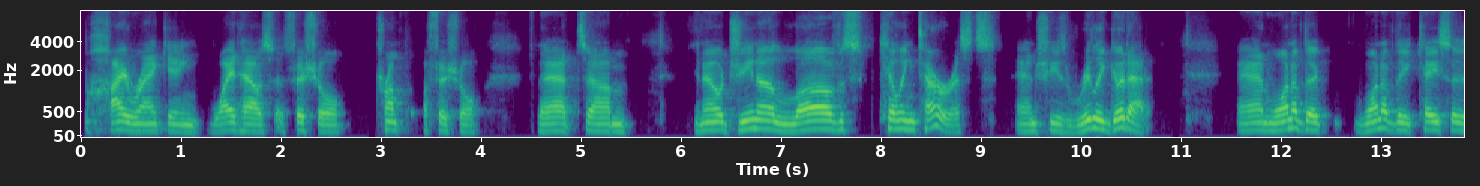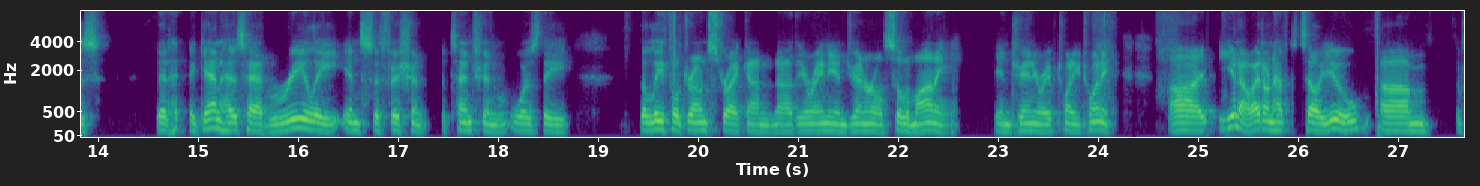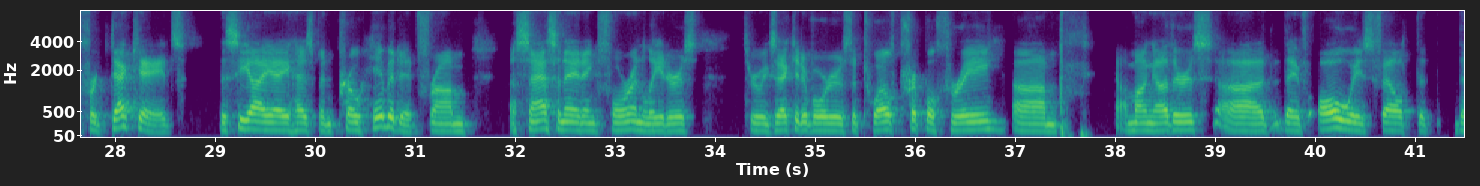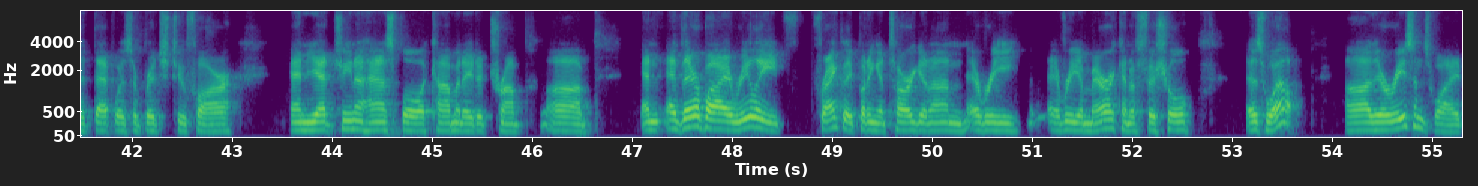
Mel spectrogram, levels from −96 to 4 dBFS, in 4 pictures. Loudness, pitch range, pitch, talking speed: -23 LUFS, 125-140 Hz, 135 Hz, 130 wpm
